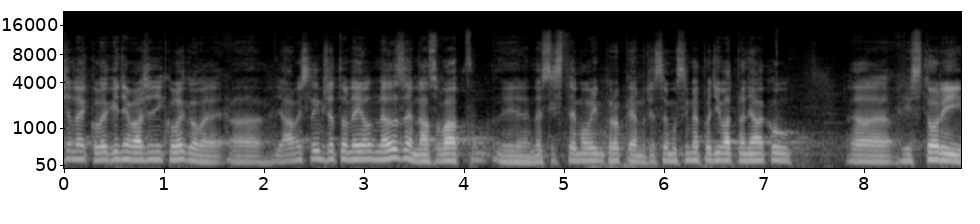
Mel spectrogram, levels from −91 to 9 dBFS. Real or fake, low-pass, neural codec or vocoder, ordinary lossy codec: fake; 14.4 kHz; codec, 44.1 kHz, 3.4 kbps, Pupu-Codec; Opus, 64 kbps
